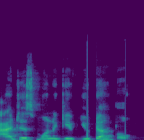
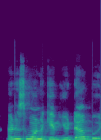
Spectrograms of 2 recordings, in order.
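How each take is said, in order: First: Softer voice for God's reassuring words; God speaking, soft. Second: Emphatic repeat. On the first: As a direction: say it gently, as God would. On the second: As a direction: punch it out the second time. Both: Retold or imitated. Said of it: "I heard God say".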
